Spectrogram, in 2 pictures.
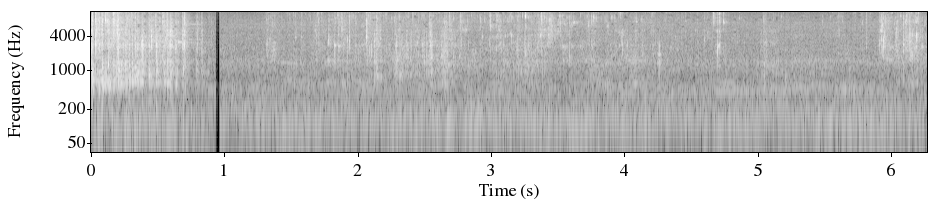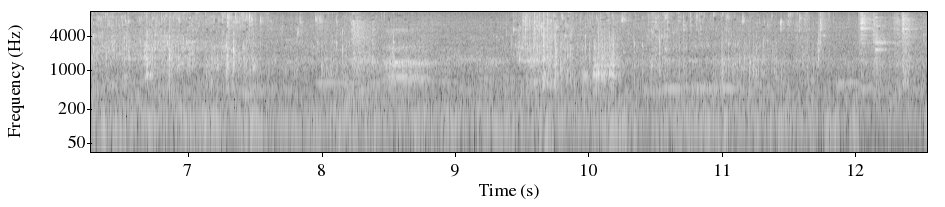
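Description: Water pours over ice in plastic cups.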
